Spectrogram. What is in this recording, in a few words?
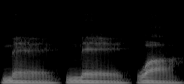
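"menewa", concatenated syllables; Affixing experiment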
